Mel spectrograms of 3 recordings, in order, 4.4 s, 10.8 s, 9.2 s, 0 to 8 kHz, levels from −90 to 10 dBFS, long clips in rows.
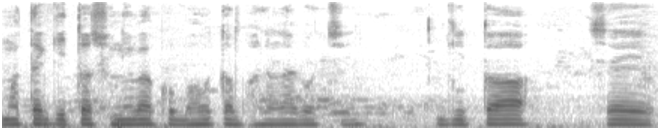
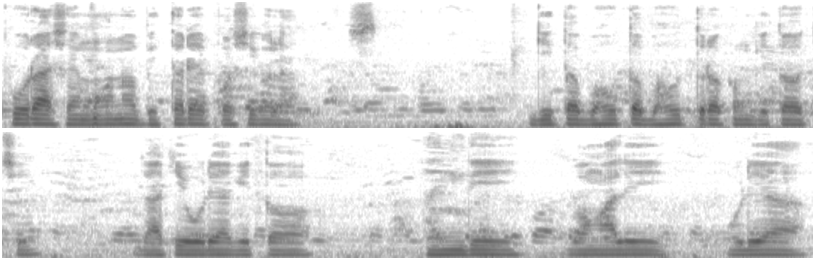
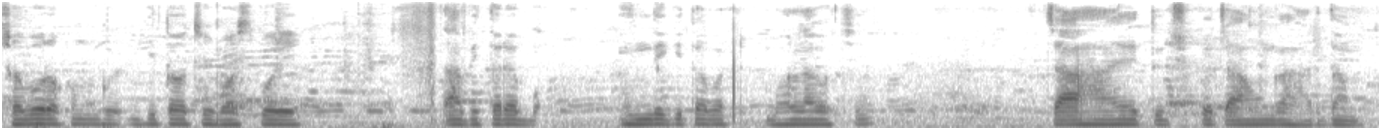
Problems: constant background noise, continuous background conversations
